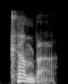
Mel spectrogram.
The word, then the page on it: cumber: British English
